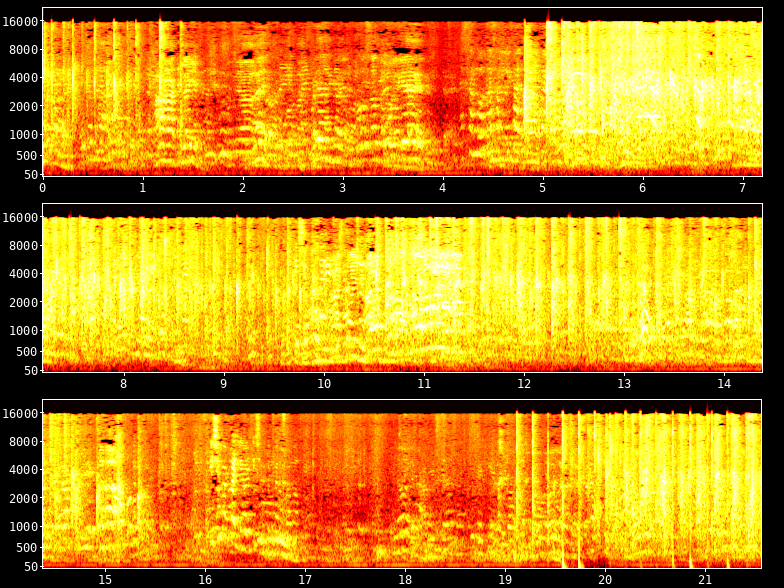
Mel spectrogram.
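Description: A group of men and women chatter and cheer nearby.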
